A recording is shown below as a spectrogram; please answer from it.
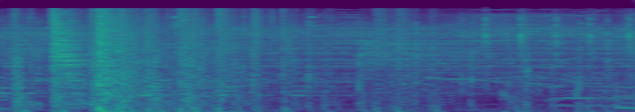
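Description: Rapid AR pistol gunfire in a Chicago street video game, a burst of sharp close shots at the start that thins to scattered shots under game background noise.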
